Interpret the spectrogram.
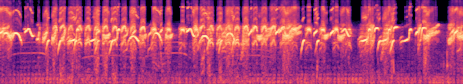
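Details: Green leafbird natural song meant to trigger other leafbirds to sing: loud, dense medley of high slurred whistles, squeaks and chips, running nearly nonstop.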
